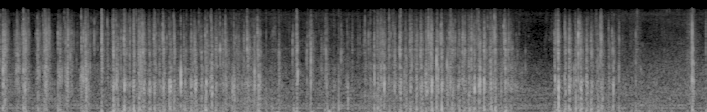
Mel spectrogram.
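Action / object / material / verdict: tap / small plastic bottle with a nozzle cap / plastic / none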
